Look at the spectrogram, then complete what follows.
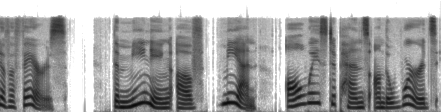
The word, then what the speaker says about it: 面: It is pronounced miàn.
